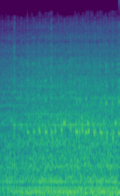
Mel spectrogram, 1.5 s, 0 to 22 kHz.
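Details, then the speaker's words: 2014 Chevy Cruze 1.4 turbo four-cylinder at idle, misfire on cylinder 4 (coil pack suspected): light, quick high chirps repeat several times a second, belt-like, though the belt looks good; chirping suspected to be a failing PCV valve in the valve cover. "sounds like a belt well look at the belt good and all but that's usually a lot of times that chirping noise is sign of a PVC valve in the valve cover going back"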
